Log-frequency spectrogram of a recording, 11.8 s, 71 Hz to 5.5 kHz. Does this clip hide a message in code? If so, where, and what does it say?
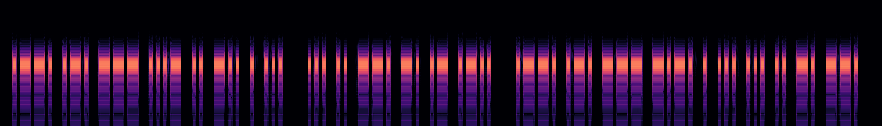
Yes: Morse code from 0.2 to 11.4 s, heard as a keyed tone, about 25 wpm, 600 Hz. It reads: PROVIDES SIGNAL PROCESSING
